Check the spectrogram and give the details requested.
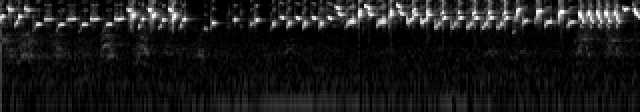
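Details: Italian-type European goldfinch, singing nonstop in varied, high, twittering phrases. Liquid chirps, slurred whistles and tinkling notes run into a fast, buzzy trill near the end.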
